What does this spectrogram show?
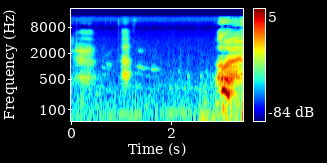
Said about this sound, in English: what is that like the fifth yawn today? Shoot, and I had an energy drink. I don't know why I'm so tired.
